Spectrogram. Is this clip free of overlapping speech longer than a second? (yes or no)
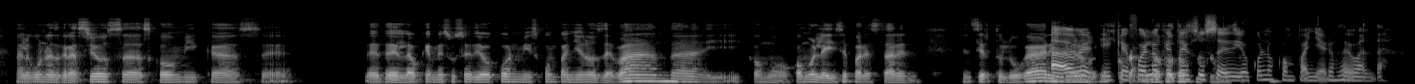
no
